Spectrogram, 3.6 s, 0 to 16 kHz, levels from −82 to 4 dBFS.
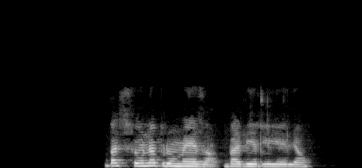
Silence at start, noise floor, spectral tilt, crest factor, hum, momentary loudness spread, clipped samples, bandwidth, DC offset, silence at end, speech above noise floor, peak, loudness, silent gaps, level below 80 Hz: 1.05 s; under -90 dBFS; -8 dB/octave; 16 dB; none; 9 LU; under 0.1%; 7.6 kHz; under 0.1%; 0.55 s; over 76 dB; -2 dBFS; -15 LUFS; none; -58 dBFS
